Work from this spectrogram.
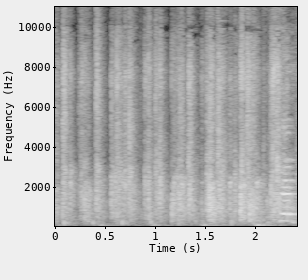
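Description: A church congregation claps together in a steady, dense round of handclaps that swells slightly toward the end, close and loud with no talking over it.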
